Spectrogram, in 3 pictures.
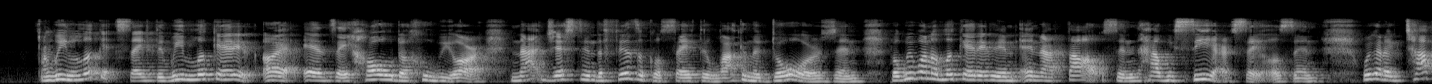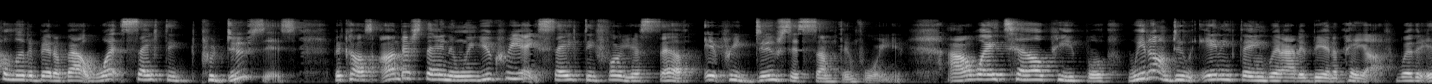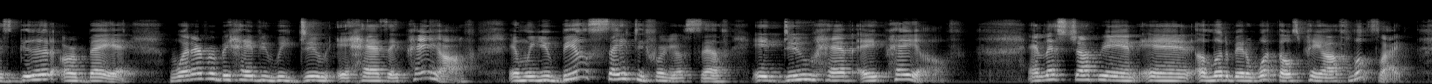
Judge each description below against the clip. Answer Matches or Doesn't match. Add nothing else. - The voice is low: Doesn't match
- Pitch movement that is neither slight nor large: Matches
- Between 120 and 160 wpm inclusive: Doesn't match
